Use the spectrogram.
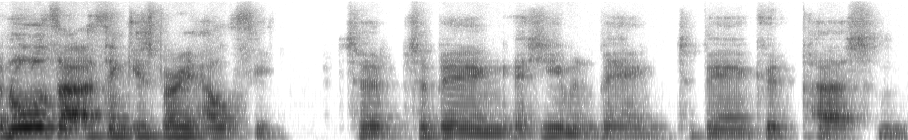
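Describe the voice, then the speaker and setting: With an English accent, a man talks at a fairly quick pace in a fairly low pitch, his intonation lively and his loudness swinging widely. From England. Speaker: university lecturer. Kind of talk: speech to a school. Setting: recorded video address. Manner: hesitant, many fillers.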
